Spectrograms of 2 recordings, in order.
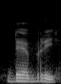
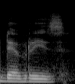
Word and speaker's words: debris: डेबरी की spelling होती है DEBRIS, लेकिन इसका प्रोनाउंसिएट करेंगे डेबरी, ना कि डेबरीज। डेबरी करेंगे।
